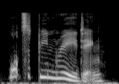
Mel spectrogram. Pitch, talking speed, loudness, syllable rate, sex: 230 Hz, 200 wpm, -17 LUFS, 5.5 syllables/s, female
